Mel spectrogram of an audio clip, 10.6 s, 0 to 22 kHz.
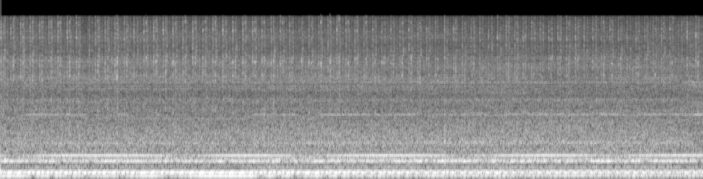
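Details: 1970 Oldsmobile Cutlass very mild V8, revived after 15 years, during adjustment set back to about 7: deep, steady idle, even low thrum, no misses, pings or stumbles. Normal smooth idle.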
